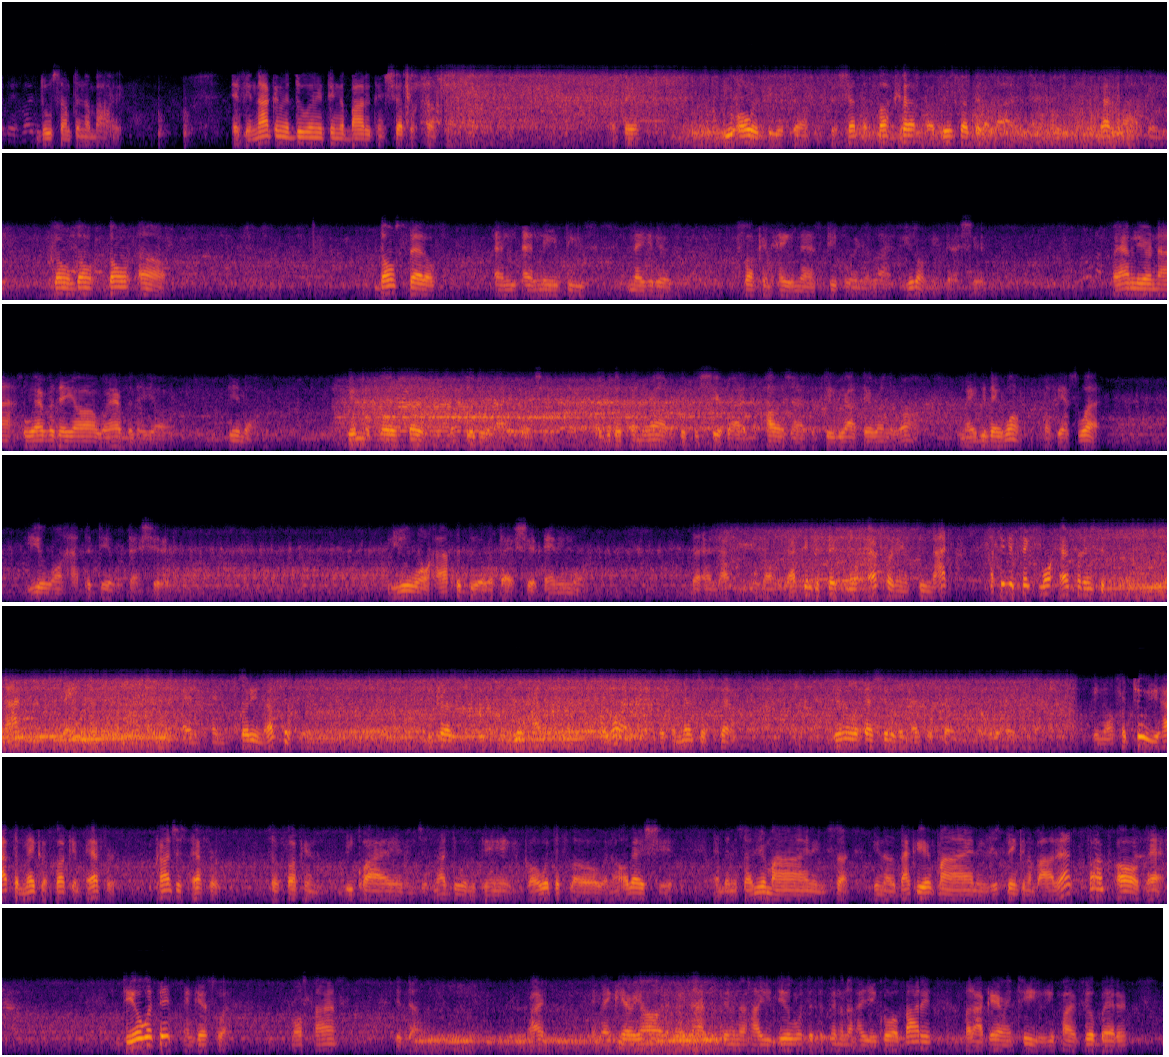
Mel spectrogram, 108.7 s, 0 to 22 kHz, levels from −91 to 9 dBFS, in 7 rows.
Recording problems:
phone-call audio; poor line; nothing above 3.5 kHz
traffic noise; loud; throughout; 3 dB below the speech

